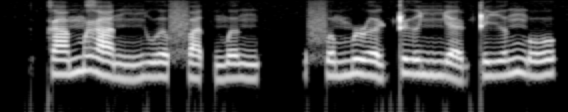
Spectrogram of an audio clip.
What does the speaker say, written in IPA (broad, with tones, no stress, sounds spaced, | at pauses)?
k a˧˥ m ɣ a˨˩ n ɲ u˨˩ ə̯ f a˨˩ t̚ m ə˨˩ ŋ | f ə˧˥ m ɹ ə˨˩˦ j ʈ ɨ˧ ə̯ ɲ ɛ˨˩˨ ʈ i˧˥ ə̯ ŋ o˧˥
